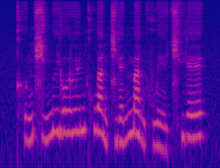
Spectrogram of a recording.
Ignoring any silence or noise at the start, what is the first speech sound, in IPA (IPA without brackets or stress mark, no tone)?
kʰ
